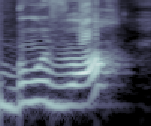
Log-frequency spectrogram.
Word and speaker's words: bourgeois: Bourgeois. Okay, yes, it's pronounced as bourgeois.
